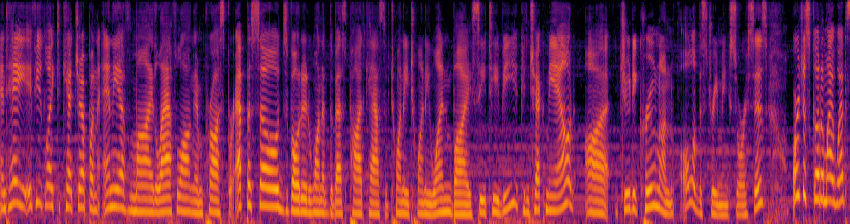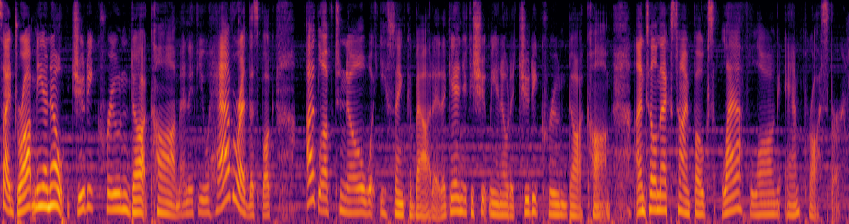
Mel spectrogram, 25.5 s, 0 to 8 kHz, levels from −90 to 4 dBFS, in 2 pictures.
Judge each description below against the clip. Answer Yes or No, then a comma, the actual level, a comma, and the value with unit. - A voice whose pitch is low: No, medium, 170 Hz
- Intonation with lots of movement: Yes, wide, 6.2 semitones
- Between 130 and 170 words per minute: No, average, 200 wpm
